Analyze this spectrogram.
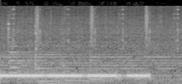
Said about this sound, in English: So, with little hope, we rang the buzzer.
